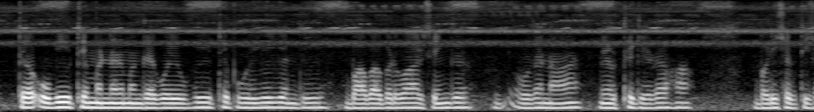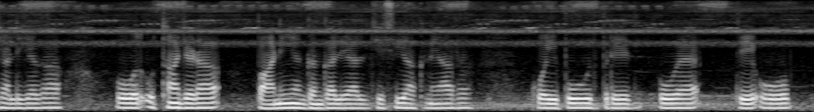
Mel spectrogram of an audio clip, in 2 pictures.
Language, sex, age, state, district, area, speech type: Dogri, male, 30-45, Jammu and Kashmir, Reasi, rural, spontaneous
